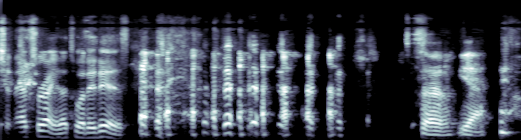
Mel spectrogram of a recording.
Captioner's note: laughs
